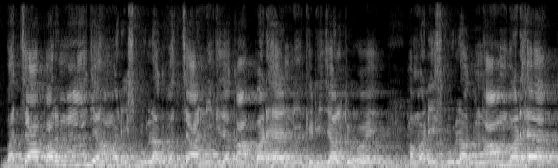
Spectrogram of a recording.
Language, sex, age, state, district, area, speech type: Maithili, male, 60+, Bihar, Madhubani, rural, spontaneous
